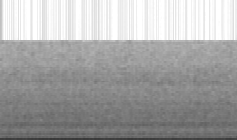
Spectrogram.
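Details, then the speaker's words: Salvage-auction vehicle started in neutral with the brake on: steady, even idle with a constant hum and no knocks, misses or rattles. Sounds good, a normal healthy idle. "hey it runs man wonder what it's doing here they had to roll it or do something sounds good sounds damn good"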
